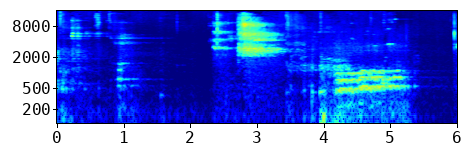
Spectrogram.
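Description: Court sounds of an indoor basketball game in a gym hall: a couple of sharp knocks in the first second, a high squeak about two and a half seconds in, and a voice calling out from about four to five and a half seconds.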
